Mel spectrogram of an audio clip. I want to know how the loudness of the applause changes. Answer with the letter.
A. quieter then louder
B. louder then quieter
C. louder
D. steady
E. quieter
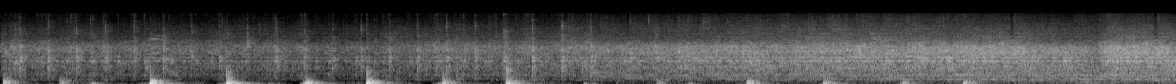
C.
